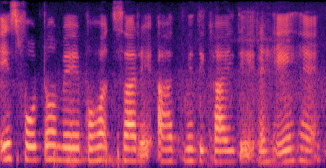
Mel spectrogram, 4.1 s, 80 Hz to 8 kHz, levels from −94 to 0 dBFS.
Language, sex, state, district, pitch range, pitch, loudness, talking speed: Hindi, female, Uttar Pradesh, Lalitpur, 205-230 Hz, 215 Hz, -18 LUFS, 145 wpm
